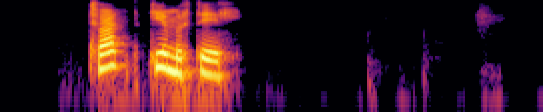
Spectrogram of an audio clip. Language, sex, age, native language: Icelandic, female, 10, Icelandic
